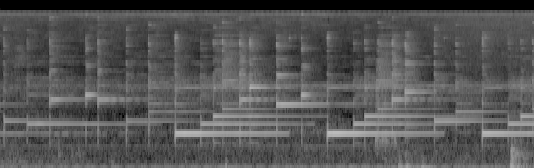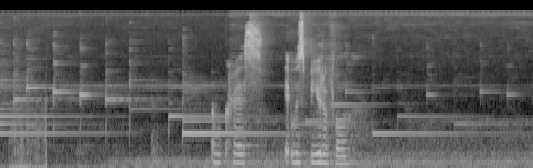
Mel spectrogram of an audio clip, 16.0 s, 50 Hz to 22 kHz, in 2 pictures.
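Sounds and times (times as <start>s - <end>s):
music box melody: 0.0s - 16.0s.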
